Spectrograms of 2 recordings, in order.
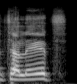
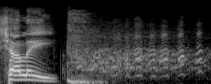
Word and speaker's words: chalet: Ah hindi pala chals. Shal. Ed. Baguhin natin. Naknak. Chalet.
